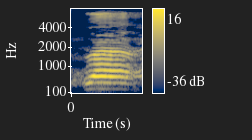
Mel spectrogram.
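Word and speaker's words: ثاء: সা সা সা সা সা সা সা সা। সিটি উচ্চারণ হবে না, সা এই সিটিটা উচ্চারণ হবে না, তোতলা ভাব।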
